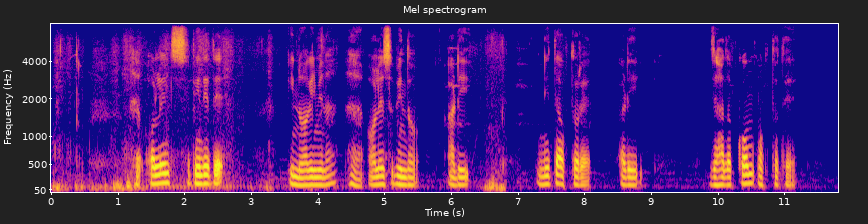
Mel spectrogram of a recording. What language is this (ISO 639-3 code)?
sat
